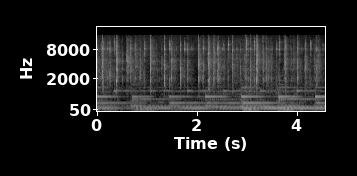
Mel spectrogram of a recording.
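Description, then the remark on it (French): Rapid, irregular keystrokes clatter on a keyboard as numbers from paper listings are typed in, fairly loud, continuing for several seconds over a steady low humming drone with no talking. “Ce qui veut dire qu'il y a 3 gars du groupe dont le boulot, depuis plusieurs mois, c'est de rentrer les numéros. Comme ça.”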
